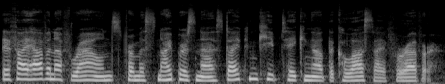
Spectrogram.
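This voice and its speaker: Game cutscene role: young woman sharpshooter played by an actress, medium pitch, brisk, confident, a bit cheeky. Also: darkish tone, lightly acted. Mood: confident, questioning. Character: confident young female sniper, eager and cheeky. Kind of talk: video game cutscene acting.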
